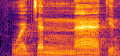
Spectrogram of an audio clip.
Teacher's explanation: harusnya nun gunnah dan nunnya juga panjang 2 harokat.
